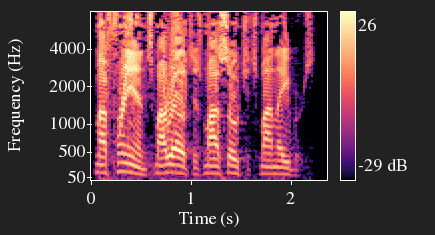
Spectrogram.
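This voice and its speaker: A man preaching a sermon with emphatic, repetitive pulpit delivery and pointed asides to the congregation. He has a slight stutter and sometimes catches on a word. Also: fast. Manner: slight stutter, clamps up on words; acts out doubters in a raised pitch.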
